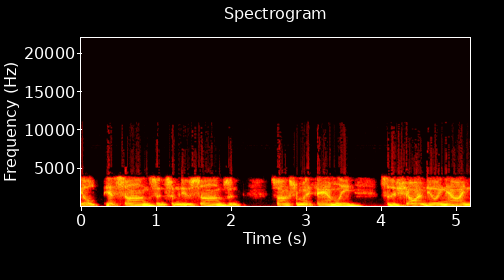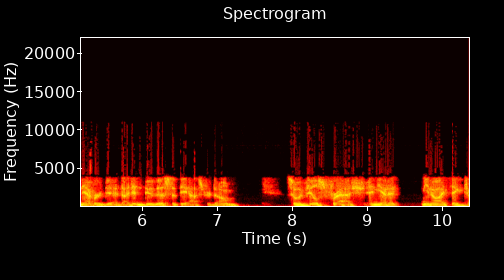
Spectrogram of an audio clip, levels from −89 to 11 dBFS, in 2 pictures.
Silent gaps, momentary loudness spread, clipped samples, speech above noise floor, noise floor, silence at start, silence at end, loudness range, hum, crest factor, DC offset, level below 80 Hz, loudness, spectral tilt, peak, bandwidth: none; 9 LU; under 0.1%; 23 dB; -41 dBFS; 0 s; 0 s; 2 LU; none; 12 dB; under 0.1%; -46 dBFS; -18 LUFS; -7 dB/octave; -6 dBFS; 7.4 kHz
